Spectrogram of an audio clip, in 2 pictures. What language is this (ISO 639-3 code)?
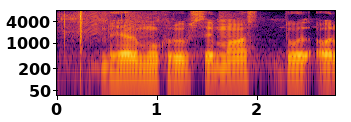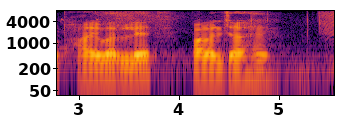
mag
